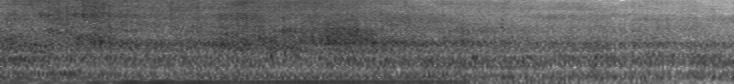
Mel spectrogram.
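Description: Banger racing car's engine running hard as the car passes close. It is loud with a steady pitch for the first few seconds, then drops away and fades as the car pulls off.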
